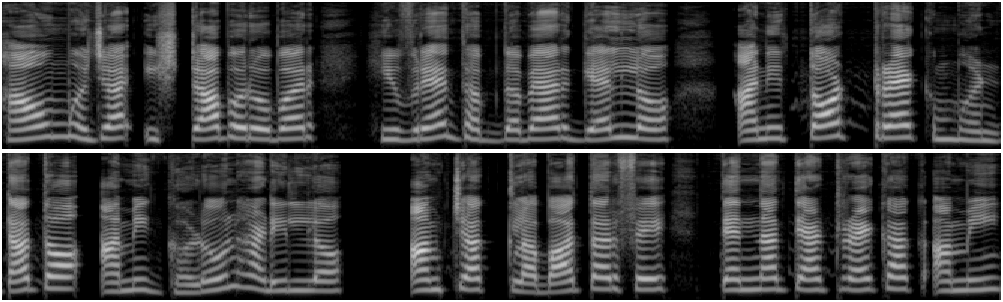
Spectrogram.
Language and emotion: Goan Konkani, neutral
